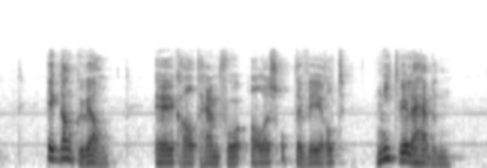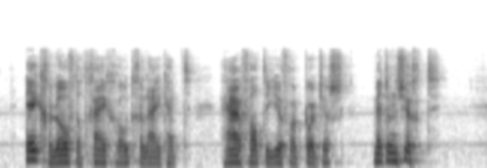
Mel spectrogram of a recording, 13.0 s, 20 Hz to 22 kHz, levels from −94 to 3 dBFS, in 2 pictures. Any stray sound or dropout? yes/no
no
